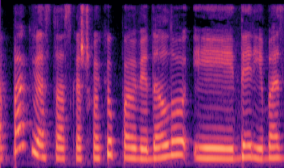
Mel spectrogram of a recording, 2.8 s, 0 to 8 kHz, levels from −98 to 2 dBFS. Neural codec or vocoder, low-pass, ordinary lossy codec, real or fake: none; 7.2 kHz; MP3, 64 kbps; real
